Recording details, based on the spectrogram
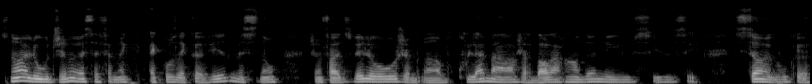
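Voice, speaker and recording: In a Quebec accent, a man speaks with fairly even intonation. His tone is dark and mellow. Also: moderate pace. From Quebec, Montreal. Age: 20s. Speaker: commercial auditionee; candidate. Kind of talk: audition self-presentation. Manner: halting. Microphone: phone near.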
